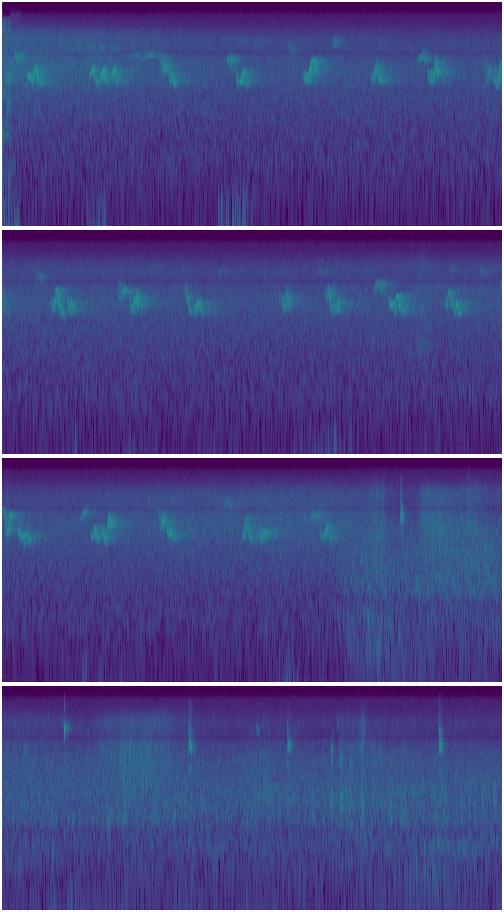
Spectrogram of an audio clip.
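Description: A small bird calling over and over, one short high call about every second, for roughly twenty seconds. Then a soft, steady rushing noise takes over, with a few faint ticks.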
